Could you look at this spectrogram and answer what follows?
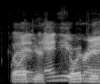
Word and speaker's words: Enneagram: Enneagram, because I think that means 9. The ennea.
